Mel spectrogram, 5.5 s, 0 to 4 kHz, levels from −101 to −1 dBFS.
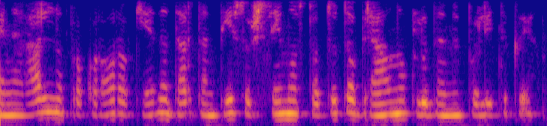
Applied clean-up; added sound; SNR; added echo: none; none; none; none.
